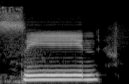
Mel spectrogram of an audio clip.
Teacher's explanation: छोटी सीन में सीटी की आवाज होगी · چھوٹی سین میں سیٹی کی آواز ہوگی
